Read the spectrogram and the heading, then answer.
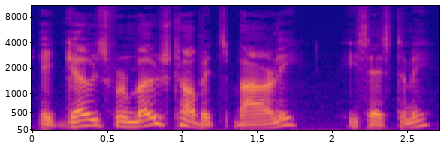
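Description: Flustered old innkeeper, as a male reader puts him on; high, lively, rambling, dry sound. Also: breathy edge, dry recording. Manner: rambling, flustered, drawn-out phrasing. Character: fussy, forgetful, anxious old male innkeeper.

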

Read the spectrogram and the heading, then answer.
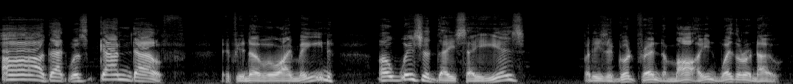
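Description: A man's voice: lowish voice, very animated, no echo, pitched above the performer's own voice. Man putting on a fussy rambling innkeeper. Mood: flustered rambling. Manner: rambling, flustered, drawn-out phrasing. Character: fussy, forgetful, anxious old male innkeeper.

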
